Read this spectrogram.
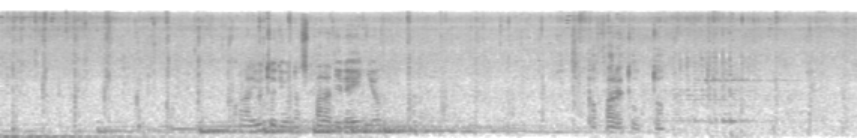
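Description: Footsteps tread on a stone path.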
